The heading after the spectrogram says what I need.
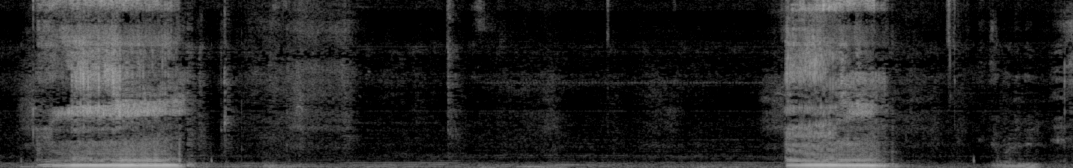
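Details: Female dog sleeping and dreaming: loud, low rumbling snores about ten seconds apart with faint quieter breaths between, TV dialogue in background; ordinary snoring.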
